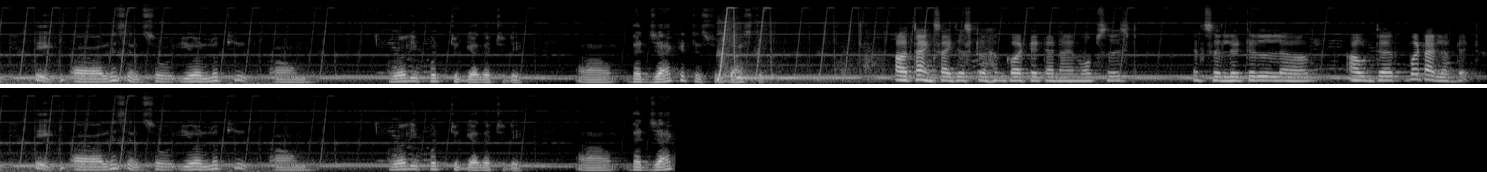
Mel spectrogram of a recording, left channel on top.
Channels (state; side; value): drops out; right; at 6.8 s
